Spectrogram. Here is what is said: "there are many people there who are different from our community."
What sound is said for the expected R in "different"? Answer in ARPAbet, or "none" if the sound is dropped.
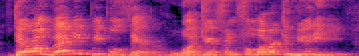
R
